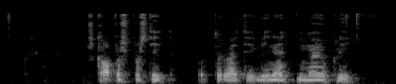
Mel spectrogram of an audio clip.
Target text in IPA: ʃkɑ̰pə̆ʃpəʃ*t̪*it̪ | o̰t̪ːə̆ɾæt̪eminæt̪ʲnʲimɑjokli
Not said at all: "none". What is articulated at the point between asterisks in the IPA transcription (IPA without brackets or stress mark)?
t̪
